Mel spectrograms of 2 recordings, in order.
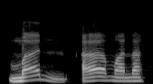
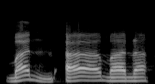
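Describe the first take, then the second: No difference in how they are said.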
